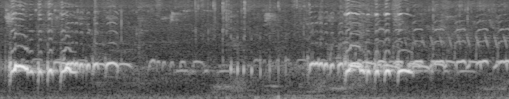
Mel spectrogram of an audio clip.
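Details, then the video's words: Lure song of a local Indonesian zebra dove, played to make other doves sing: two loud bursts of rapid, rolling coo notes separated by a quieter stretch of trilled cooing and faint low calls. "Perkutut Lokal Gacor RAJA PIKAT Ahlinya Bikin Semua Burung Perkutut Gacor Nyaut"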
